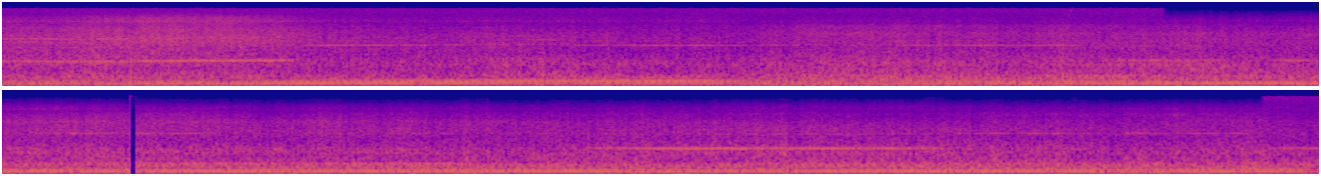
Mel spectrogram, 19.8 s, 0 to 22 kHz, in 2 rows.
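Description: The supercharged four-cylinder engine of a 2022 Kawasaki Ultra 310 LX jet ski running under way at a steady throttle: an even engine drone at one pitch, over a steady rush of noise.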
